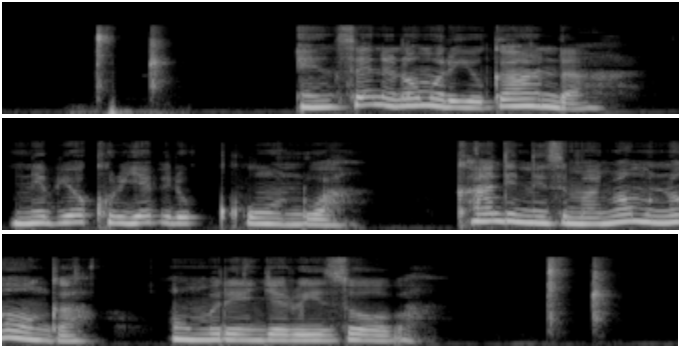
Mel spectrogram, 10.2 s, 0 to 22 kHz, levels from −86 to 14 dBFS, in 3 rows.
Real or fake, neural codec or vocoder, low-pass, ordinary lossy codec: fake; vocoder, 22.05 kHz, 80 mel bands, Vocos; 9.9 kHz; none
